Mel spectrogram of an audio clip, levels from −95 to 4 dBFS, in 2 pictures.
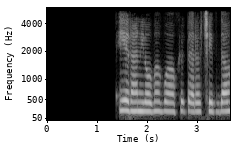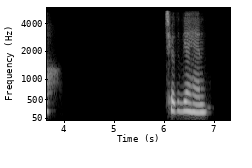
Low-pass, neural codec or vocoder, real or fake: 5.4 kHz; codec, 16 kHz, 0.5 kbps, X-Codec, HuBERT features, trained on balanced general audio; fake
